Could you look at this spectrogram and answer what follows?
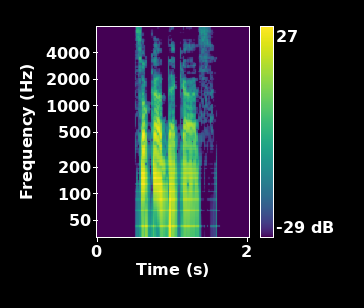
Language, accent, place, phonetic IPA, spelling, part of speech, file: German, Germany, Berlin, [ˈt͡sʊkɐˌbɛkɐs], Zuckerbäckers, noun, De-Zuckerbäckers.ogg
- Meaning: genitive singular of Zuckerbäcker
